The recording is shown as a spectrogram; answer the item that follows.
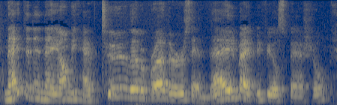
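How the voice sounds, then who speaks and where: An older woman hosting a children's Bible story time, speaking directly to young listeners with frequent questions and pauses between phrases. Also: medium pitch, lively intonation. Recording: roomy, echoing, distant microphone.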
